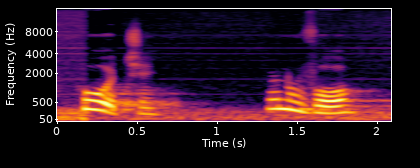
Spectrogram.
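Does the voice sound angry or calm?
calm. It is said in a calm, neutral tone.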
